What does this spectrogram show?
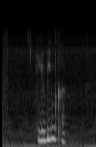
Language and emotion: Russian, neutral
